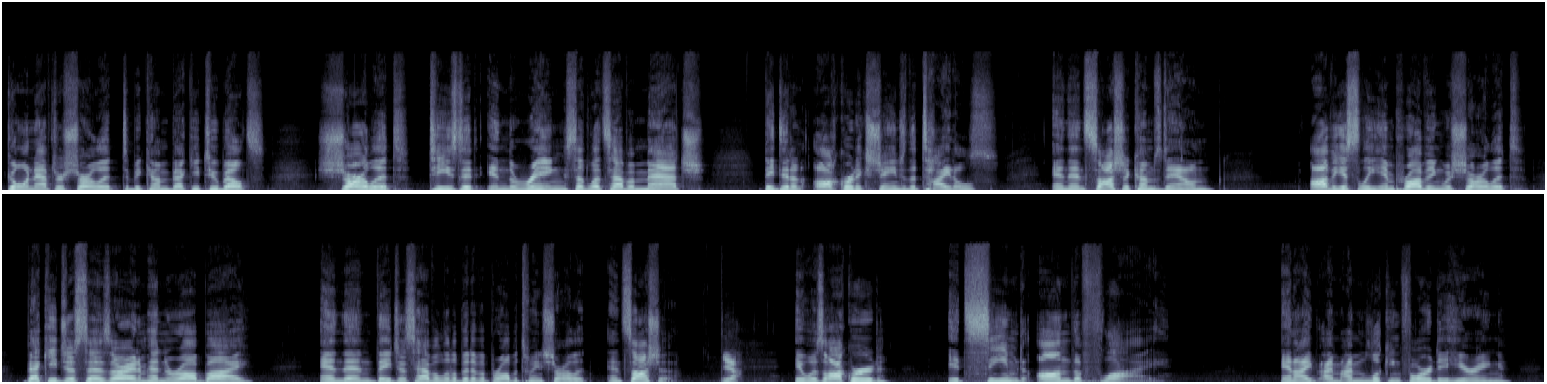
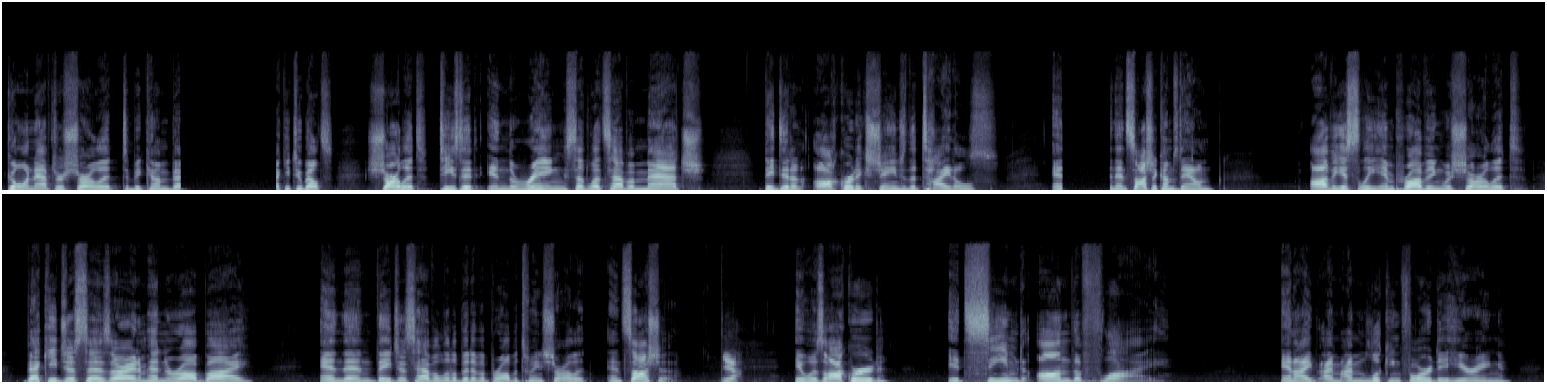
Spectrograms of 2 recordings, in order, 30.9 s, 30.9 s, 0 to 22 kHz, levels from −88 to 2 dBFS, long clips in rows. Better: first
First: none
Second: audio freezing; at 2 s for 1 s and at 11 s

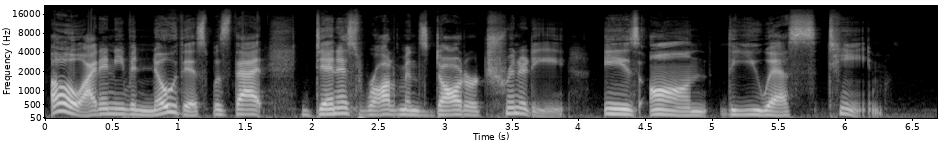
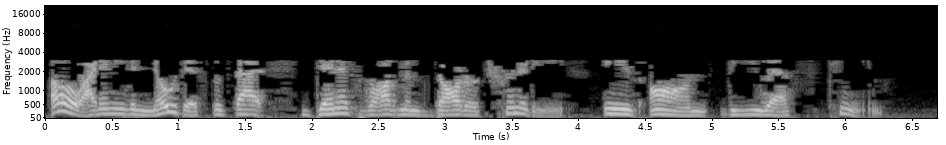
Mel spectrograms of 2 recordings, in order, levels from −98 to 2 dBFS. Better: first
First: none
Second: garbled, watery; badly; nothing above 3 kHz

